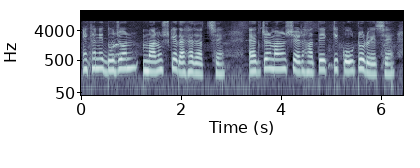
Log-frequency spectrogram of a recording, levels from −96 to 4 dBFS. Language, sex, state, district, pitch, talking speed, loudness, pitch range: Bengali, female, West Bengal, Cooch Behar, 240 Hz, 100 wpm, -14 LUFS, 220-265 Hz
